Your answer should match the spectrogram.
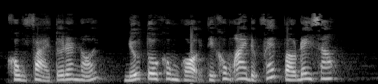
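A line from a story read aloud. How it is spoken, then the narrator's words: Irritated, raised voice. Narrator (Vietnamese): Tâm tình Tưởng Huy Âm rất tệ, liền cao giọng nói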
